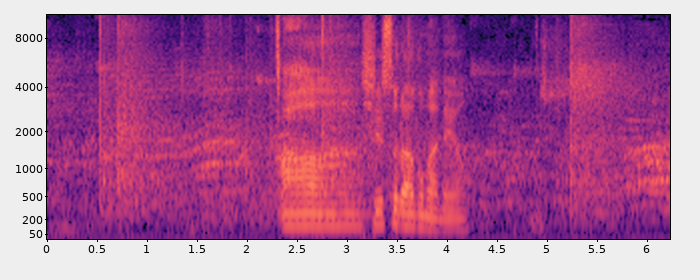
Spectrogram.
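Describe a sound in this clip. A squash ball smacks off a racket and echoes off the court walls.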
